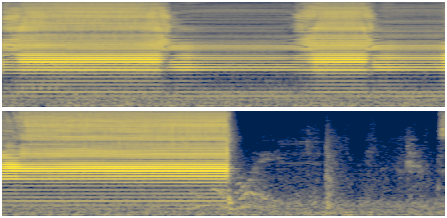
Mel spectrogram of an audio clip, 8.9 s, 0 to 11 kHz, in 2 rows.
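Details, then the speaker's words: KRK Rokit 6 studio monitor: loud steady buzz with harsh, raspy edge from the tweeter only, nothing from the subwoofer, started a few days ago; failed power-supply capacitors (1000uF 35V), fixed by replacing both. "so it's mainly coming from the tweeter there's nothing on the subwoofer"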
